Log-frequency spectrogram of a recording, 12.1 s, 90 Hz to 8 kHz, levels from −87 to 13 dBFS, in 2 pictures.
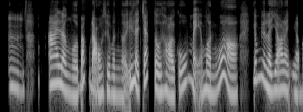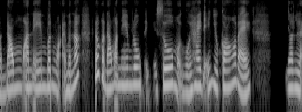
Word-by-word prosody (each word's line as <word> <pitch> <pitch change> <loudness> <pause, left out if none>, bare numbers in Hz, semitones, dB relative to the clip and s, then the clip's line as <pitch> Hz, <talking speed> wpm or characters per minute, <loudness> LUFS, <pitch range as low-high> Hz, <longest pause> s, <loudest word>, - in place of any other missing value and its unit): Ừm, 240 -4 -5 0.5
ai 280 +2 +4
là 250 -5 +5
người 180 -4 -1
bắt 320 - +1
đầu 190 -8 +3
thì 200 - 0
mình 180 -2 -3
nghĩ 170 - +1
là 270 - +6
chắc 310 - -1
từ 210 -3 +3
thời 185 -5 +2
của 230 +9 0
mẹ - - -1
mình 200 -2 +1
quá 325 - +3
à. 185 -1 +4 0.3
Giống 335 +2 -1
như 355 -4 0
là, 235 -5 +5
do 225 +2 +2
là 225 - +1
nhà 195 -2 -2
mình 185 +1 -6
đông 230 +3 +1
anh 245 0 0
em 240 +1 -2
bên 245 0 0
ngoại 210 - -6
mình 210 +1 -1
á, 300 - +3 0.3
rất 410 0 +1
là 355 - +1
đông 230 +1 -1
anh - - 0
em 265 0 -2
luôn, 270 0 +1
tại - - -15
ngày 200 +1 -13
xưa 260 +4 +2
mọi 255 -3 -3
người 195 0 -4
hay 255 +2 0
đẻ - - -5
nhiều 260 -4 -3
con 240 +3 -1
á 305 - 0
bạn, 190 -6 +1 0.7
nên 235 0 -2
là 225 -2 0
230 Hz, 255 wpm, -22 LUFS, 205-265 Hz, 0.7 s, là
